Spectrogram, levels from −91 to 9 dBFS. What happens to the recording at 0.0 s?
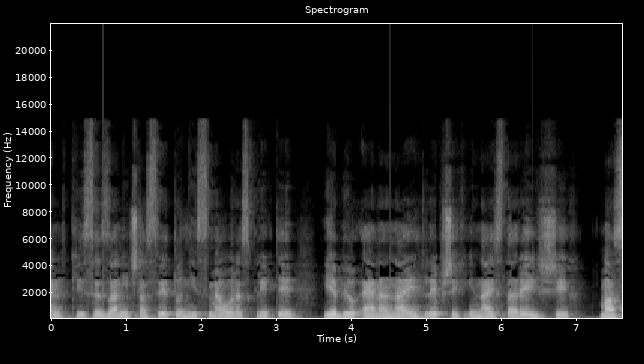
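From 0.0 s, and through the whole clip, the speech has plainly audible coding damage. Nothing sits above 14.9 kHz, and s sounds turn gritty and lispy. The likely cause is HE-AAC compression: the treble is rebuilt from copied lower bands, which fits a bitrate near 20 kbps.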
